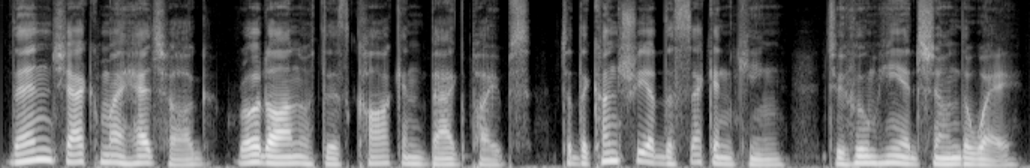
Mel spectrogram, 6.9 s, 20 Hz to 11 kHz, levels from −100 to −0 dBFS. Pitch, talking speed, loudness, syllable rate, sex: 125 Hz, 220 wpm, -19 LUFS, 5.0 syllables/s, male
